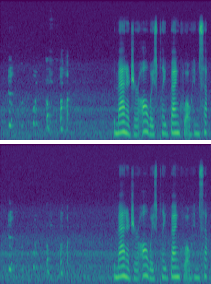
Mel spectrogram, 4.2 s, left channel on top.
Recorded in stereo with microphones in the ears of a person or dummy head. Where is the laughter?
20° left (ahead or behind); by 1.4 s 55° left (ahead or behind).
